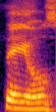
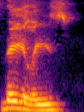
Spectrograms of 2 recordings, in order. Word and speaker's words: Thales: They all think it's Thales, like Mike Tyson talking about sales. It's not. It's Thales.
